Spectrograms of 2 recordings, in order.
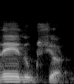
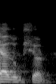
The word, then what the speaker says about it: aducción: de abducción decimos abducción Y en vez de aducción decimos educción pero se escribe sin la e es abducción y aducción lo que pasa que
